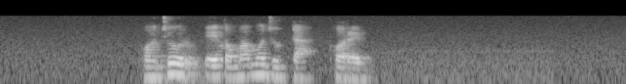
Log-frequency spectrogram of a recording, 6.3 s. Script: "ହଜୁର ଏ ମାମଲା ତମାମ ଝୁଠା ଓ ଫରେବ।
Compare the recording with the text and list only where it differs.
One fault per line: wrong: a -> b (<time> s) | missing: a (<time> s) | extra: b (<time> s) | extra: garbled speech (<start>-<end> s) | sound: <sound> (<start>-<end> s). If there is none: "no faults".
missing: ମାମଲା (2.2 s)
missing: ଓ (3.0 s)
